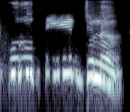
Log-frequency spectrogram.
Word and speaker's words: कुरुतेर्जुन: समिद्धोग्निर, last में कुरुतेर्जुन, ए के बाद र की आवाज आनी चाहिए।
